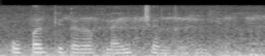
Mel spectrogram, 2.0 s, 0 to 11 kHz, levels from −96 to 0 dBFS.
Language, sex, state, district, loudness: Hindi, female, Bihar, Gaya, -18 LUFS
